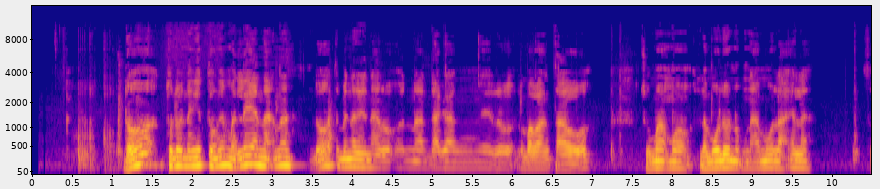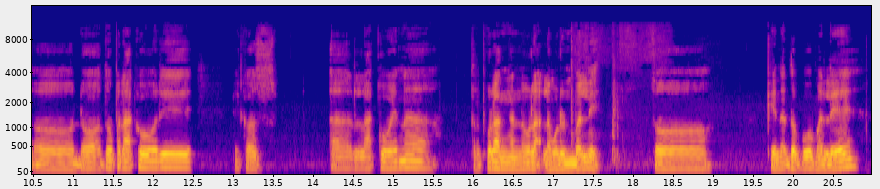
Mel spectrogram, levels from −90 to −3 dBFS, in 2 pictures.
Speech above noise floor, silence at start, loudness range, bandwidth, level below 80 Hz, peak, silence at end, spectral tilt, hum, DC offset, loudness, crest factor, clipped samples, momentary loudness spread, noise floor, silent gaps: 43 dB; 0.55 s; 7 LU; 10.5 kHz; -44 dBFS; -2 dBFS; 0.2 s; -8.5 dB/octave; none; under 0.1%; -21 LUFS; 18 dB; under 0.1%; 16 LU; -64 dBFS; none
